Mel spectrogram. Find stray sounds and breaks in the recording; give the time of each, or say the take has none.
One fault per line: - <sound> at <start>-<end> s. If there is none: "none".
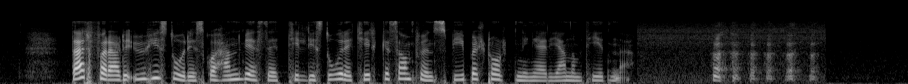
- laugh at 7.1-8.2 s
